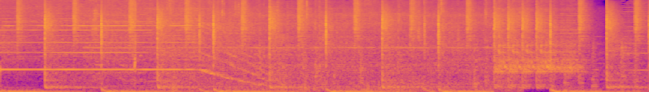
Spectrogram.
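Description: Background music with a deep bass and a regular beat; a held high tone slides down in pitch about three seconds in.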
